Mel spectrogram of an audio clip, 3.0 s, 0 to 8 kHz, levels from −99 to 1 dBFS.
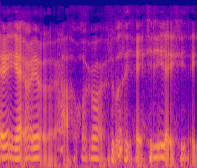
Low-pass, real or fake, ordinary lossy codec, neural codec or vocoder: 7.2 kHz; fake; MP3, 48 kbps; autoencoder, 22.05 kHz, a latent of 192 numbers a frame, VITS, trained on many speakers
